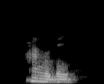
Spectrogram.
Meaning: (adjective) Of land, able to be plowed or tilled, capable of growing crops (traditionally contrasted with pasturable lands such as heaths)
- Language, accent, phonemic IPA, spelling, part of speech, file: English, Southern England, /ˈæɹəbl̩/, arable, adjective / noun, LL-Q1860 (eng)-arable.wav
